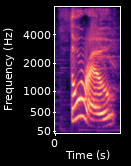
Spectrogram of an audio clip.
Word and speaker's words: thorough: The first pronunciation is like O, just like in the word no. And this is how we pronounce words like although, thorough, and dough.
